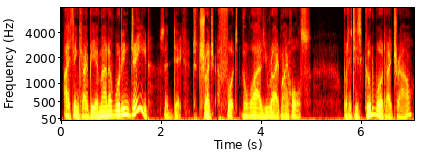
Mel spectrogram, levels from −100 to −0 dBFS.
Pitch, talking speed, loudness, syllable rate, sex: 120 Hz, 230 wpm, -18 LUFS, 5.4 syllables/s, male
